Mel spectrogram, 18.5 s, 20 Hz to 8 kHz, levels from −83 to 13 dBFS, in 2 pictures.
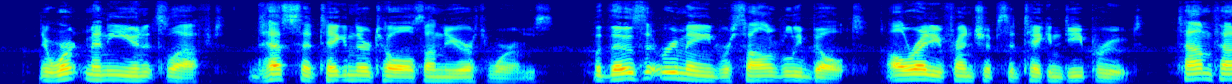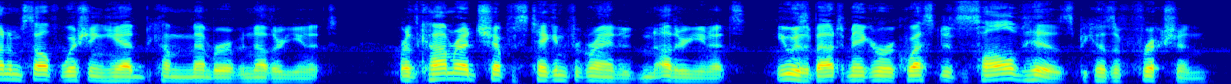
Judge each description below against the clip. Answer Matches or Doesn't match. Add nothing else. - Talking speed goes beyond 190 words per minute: Matches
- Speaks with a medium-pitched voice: Doesn't match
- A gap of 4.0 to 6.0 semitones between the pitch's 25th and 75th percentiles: Matches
